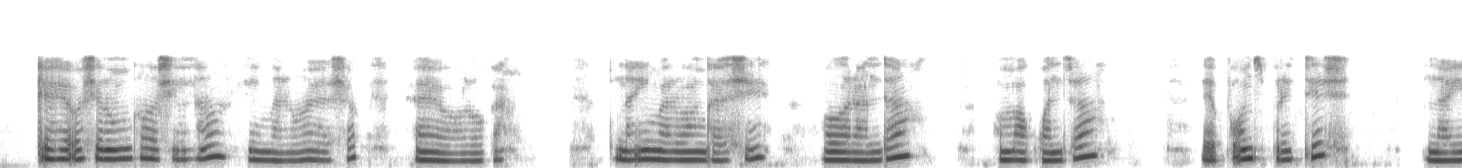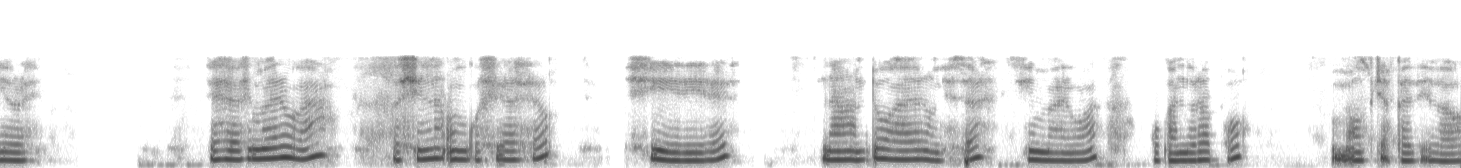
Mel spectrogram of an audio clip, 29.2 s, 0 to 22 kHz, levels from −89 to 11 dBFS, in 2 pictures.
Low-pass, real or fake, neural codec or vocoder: 5.4 kHz; fake; codec, 16 kHz, 8 kbps, FunCodec, trained on Chinese and English, 25 frames a second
